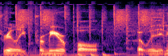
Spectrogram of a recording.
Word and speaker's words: PremierePole: Premiere with an E at the end, so spelled like Premier E pole, but it's really premier pole but with an E.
